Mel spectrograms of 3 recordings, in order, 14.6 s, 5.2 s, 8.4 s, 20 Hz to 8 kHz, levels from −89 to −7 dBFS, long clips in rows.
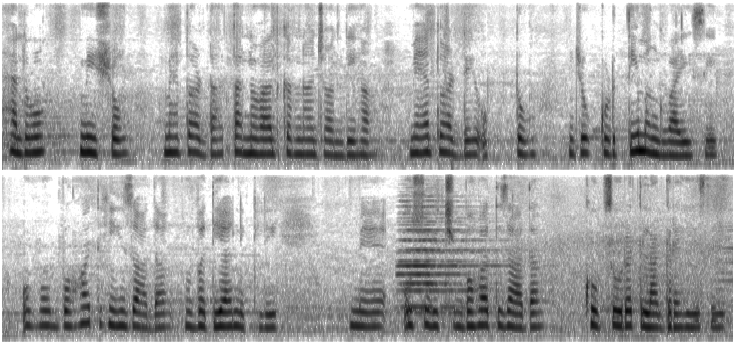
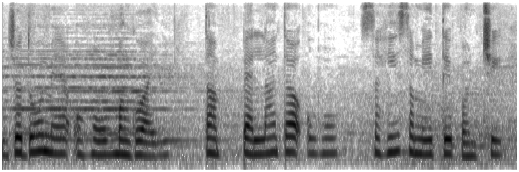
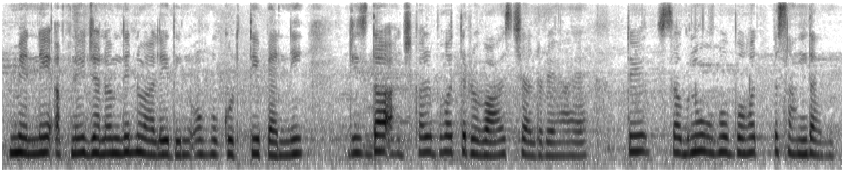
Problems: constant background noise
